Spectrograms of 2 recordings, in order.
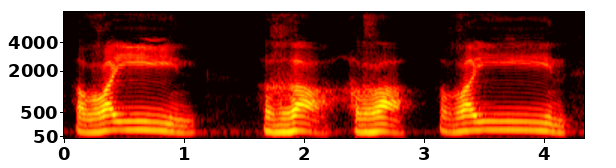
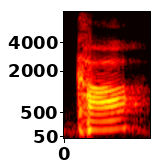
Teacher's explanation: غین اور خا آخیر حلق سے ادا ہوتے ہیں, یعنی اینڈ والے حلق سے, آخیر والے حلق سے.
